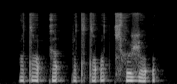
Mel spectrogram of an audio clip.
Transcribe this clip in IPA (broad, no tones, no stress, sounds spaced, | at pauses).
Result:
ʊ tˤ e ʔ k a ʔ pː ɛ tˤ ɪ tˤ ɪ ʔ ɔ tˤ t͡ɕʰ ʊ ʐ ɔ ʔ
